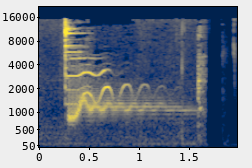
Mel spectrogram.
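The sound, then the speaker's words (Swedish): A single cartoon boing sound effect, illustrating a pig's curly tail growing, rings out clearly, its bright tone wobbling up and down in a springy vibrato for over a second before cutting off abruptly. “det ljudet ni hörde där, boinget, det var ljudillustrationer av knorren som växer ut på Tommy Berggren”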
